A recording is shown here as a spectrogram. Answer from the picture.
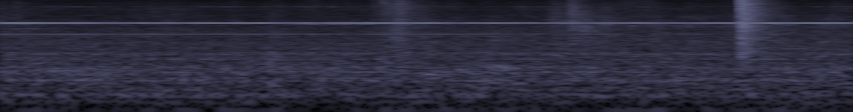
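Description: Quiet room noise with a steady high-pitched electronic whine, and a couple of faint marker strokes on a whiteboard about two and three seconds in, followed by a sharp click near the end.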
